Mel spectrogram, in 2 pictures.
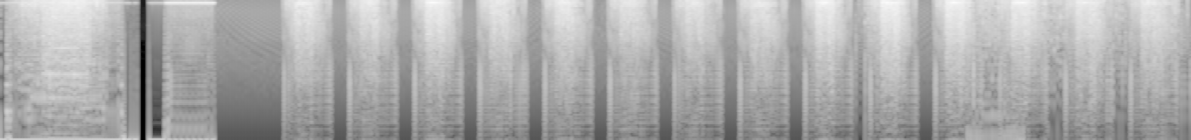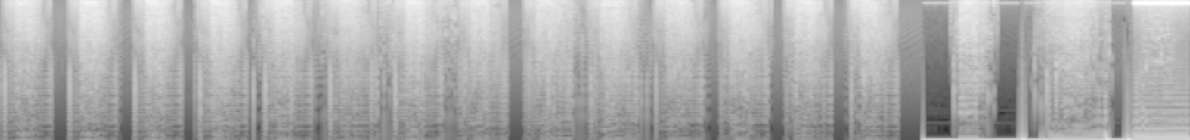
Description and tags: Imported raw into audacity.
image, map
